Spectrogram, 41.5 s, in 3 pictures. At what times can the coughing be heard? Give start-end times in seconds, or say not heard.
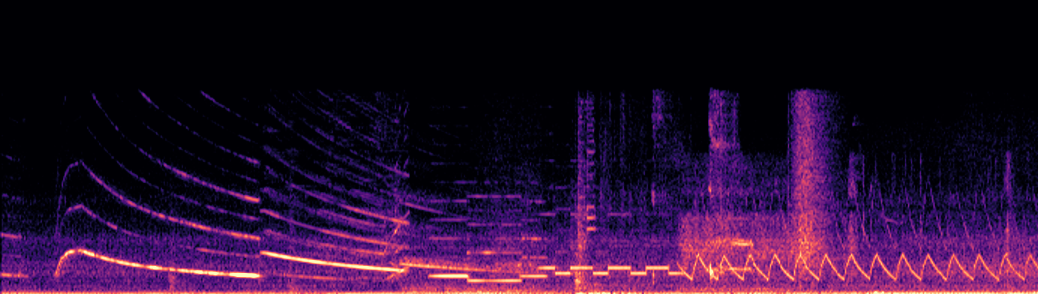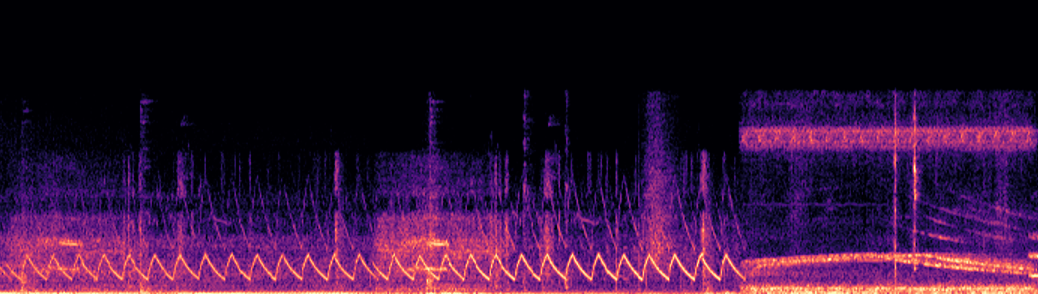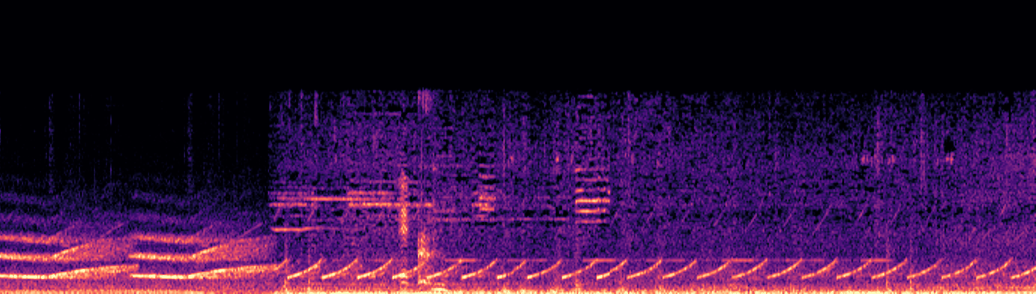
8.7-9.8, 20.8-21.4, 33.2-33.8.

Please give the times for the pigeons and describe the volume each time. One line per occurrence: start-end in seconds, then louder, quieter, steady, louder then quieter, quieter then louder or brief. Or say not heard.
not heard.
